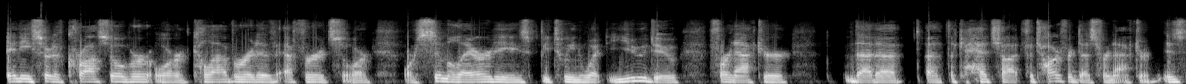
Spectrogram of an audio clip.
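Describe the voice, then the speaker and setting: A man hosting a conversational interview, phrasing long questions in a halting, tentative way. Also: medium pitch, low-quality recording. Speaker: interviewer, host.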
